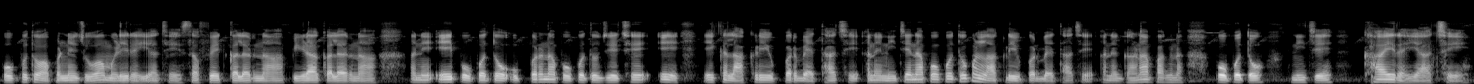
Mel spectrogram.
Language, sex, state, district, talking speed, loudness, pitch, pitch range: Gujarati, male, Gujarat, Valsad, 165 wpm, -19 LUFS, 100 Hz, 95-105 Hz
